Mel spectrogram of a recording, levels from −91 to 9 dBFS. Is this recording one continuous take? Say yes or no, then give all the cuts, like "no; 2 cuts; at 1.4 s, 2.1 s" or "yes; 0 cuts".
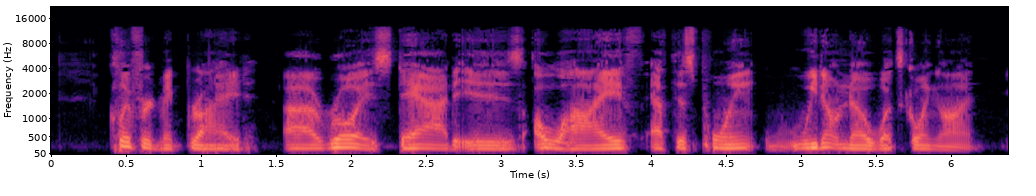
no; 1 cut; at 1.5 s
